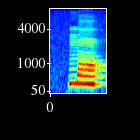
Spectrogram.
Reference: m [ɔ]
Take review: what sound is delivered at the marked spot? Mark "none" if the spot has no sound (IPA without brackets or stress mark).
ɔ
